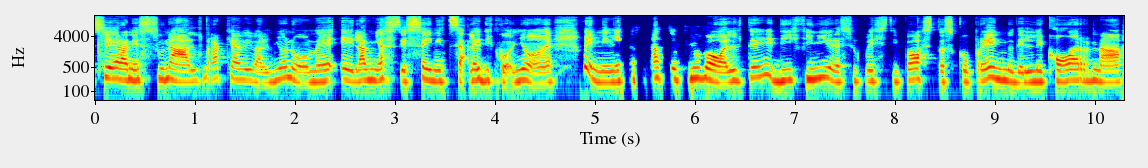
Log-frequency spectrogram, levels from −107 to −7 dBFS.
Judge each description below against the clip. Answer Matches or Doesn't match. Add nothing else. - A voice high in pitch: Matches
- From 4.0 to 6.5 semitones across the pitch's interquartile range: Doesn't match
